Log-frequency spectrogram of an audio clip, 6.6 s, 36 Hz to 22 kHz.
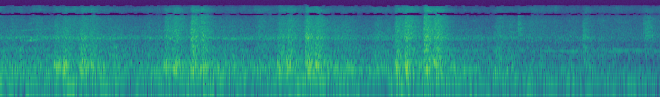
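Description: Running sound inside a JR East E231 series 0 commuter train: a steady low rumble with the wheels clicking over rail joints several times. It grows gradually quieter toward the end as the train slows for its next stop.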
